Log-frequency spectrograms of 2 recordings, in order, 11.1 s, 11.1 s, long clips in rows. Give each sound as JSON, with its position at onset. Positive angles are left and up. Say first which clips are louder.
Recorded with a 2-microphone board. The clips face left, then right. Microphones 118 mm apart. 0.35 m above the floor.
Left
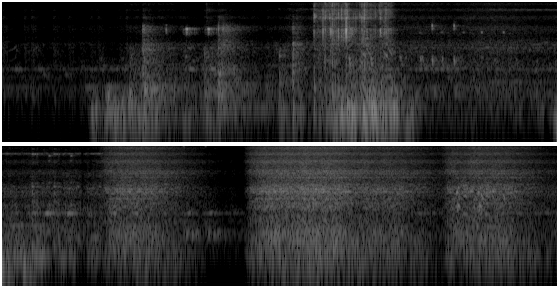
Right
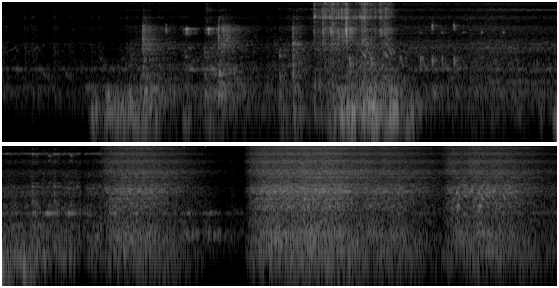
{"t": 1.3, "sound": "footsteps", "louder": "left 4 dB", "side_deg": 30, "distance_m": 1.0}
{"t": 3.1, "sound": "crumpling", "louder": "left 4 dB", "side_deg": 65, "distance_m": 0.7}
